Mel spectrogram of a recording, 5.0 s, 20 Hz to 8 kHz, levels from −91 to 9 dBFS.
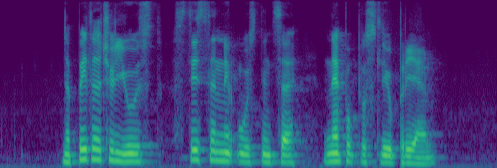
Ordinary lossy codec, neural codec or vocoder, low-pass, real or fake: none; codec, 16 kHz, 4 kbps, X-Codec, HuBERT features, trained on balanced general audio; none; fake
